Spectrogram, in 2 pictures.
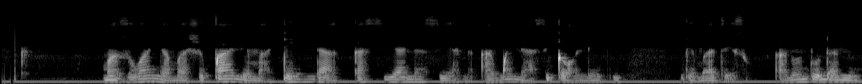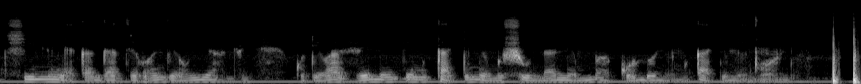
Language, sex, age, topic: Ndau, male, 18-24, health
